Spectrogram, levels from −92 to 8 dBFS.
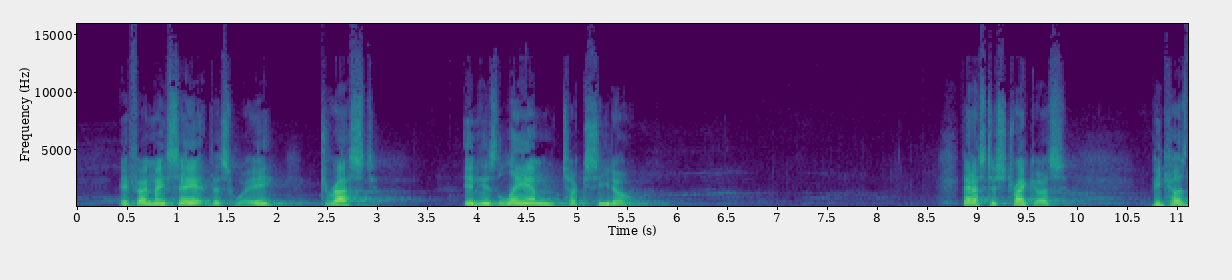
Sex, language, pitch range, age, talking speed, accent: male, English, 135-210 Hz, 50-69, 95 wpm, American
